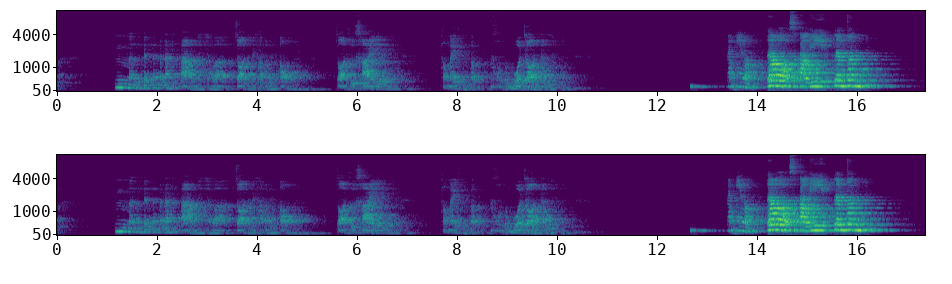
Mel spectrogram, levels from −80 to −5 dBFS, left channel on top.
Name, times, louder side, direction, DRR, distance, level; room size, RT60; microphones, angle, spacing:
voice 1, 1.2-4.9 5.6-6.8 7.7-10.4 13.4-13.6, equal, 15° left, -3 dB, 1.2 m, -42 dB
voice 2, 13.4-13.8 14.2-16.2, right 1 dB, 10° right, -5 dB, 1.4 m, -24 dB
10.5 x 5.7 x 2.5 m, 1.5 s
head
